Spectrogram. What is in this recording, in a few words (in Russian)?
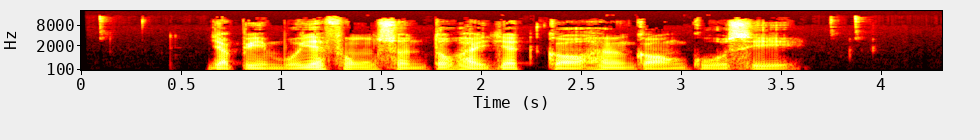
Голоса, Гонконгский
